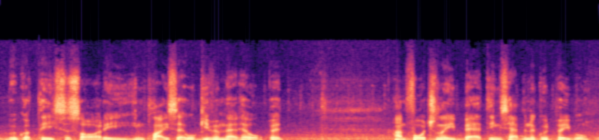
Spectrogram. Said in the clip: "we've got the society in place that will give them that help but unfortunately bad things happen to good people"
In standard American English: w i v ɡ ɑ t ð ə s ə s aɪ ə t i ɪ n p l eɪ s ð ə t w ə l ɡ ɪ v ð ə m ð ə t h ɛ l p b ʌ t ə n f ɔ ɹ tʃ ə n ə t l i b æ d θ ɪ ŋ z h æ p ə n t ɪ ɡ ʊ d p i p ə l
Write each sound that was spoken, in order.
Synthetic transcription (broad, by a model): w i v ɡ ɑ t ð ə s ə s aɪ ə t i ɪ n p l eɪ s ð ə t w ə l ɡ ɪ v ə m ð ə t h ɛ l p b ʌ t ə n f ɔ ɹ tʃ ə n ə t l i b æ d θ ɪ ŋ z h æ p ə n t ɪ ɡ ʊ d p i p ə l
